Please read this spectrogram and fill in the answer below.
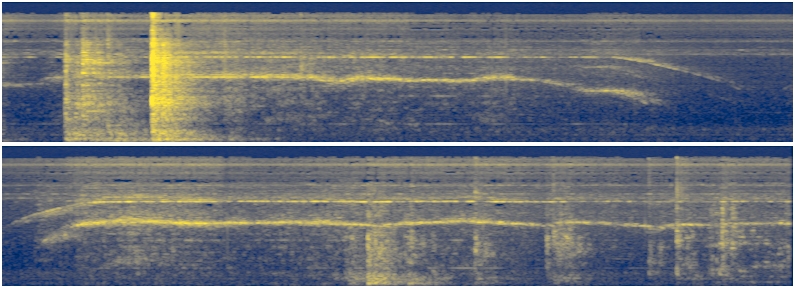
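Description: A heavy gym door bangs shut about two seconds in and rings through the large hall. A second, softer thud comes near the end. A steady high whine hangs underneath, fading out briefly in the middle.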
